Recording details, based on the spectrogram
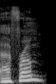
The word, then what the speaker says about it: Ephraim: It's E-P-H-R-A-I-M. – Ephraim. – Is it Ephraim? – Mm-hmm.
